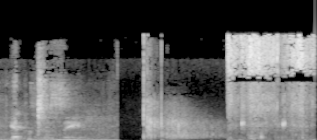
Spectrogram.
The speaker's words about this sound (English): So the first sound is the bullet just missing you.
